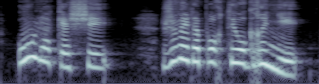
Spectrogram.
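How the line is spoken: Sudden playful cry. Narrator (French): s'écria-t-elle tout à coup avec une sorte d'enjouement

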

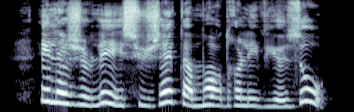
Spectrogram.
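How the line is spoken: Moaning. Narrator (French): gémit-elle

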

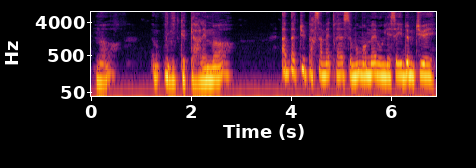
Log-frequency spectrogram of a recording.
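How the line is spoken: Hate-filled exclamation. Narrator (French): s'exclama Paul, que la haine emportait de nouveau

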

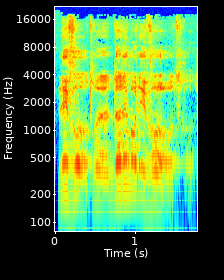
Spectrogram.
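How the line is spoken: Desperate exclamation. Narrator (French): s'écria Rémi désespéré

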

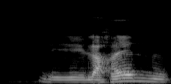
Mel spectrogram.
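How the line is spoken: Timid question. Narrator (French): demanda timidement Geneviève

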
